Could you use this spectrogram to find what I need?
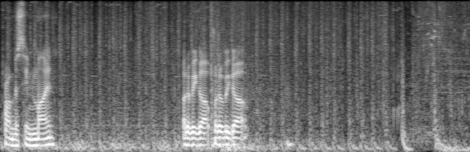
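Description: Small guns fire in quick bursts.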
